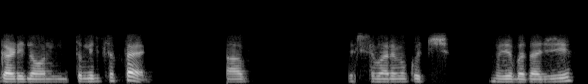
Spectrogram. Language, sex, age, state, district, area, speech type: Urdu, male, 30-45, Uttar Pradesh, Muzaffarnagar, urban, conversation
